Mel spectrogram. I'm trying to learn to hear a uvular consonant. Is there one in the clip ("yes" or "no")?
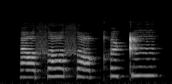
yes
